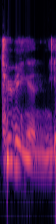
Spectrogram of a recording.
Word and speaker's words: Tübingen: I'm going to really butcher the name of this, the University of Tübingen. – Tübingen, yes. I was a student of in Tübingen, but also my PhD, and then I also went through this German torture of habilitation.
